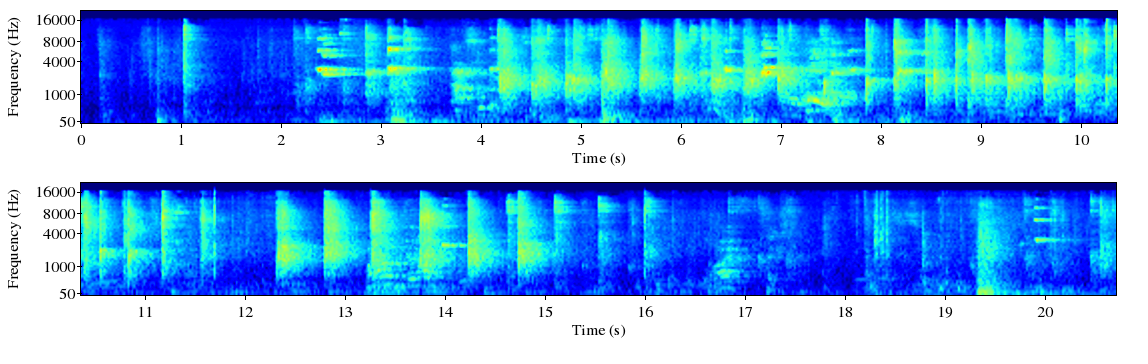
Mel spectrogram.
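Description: A ping-pong ball clicks quickly back and forth off paddles and a table in an echoing hall.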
